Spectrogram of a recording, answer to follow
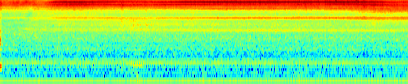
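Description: Steady low electrical hum with a faint even hiss, unchanging throughout.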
